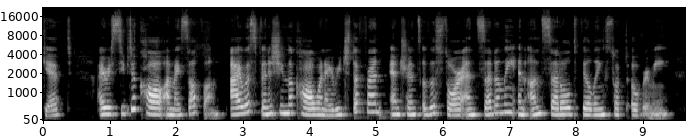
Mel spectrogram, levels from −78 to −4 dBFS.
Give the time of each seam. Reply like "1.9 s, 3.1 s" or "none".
2.8 s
